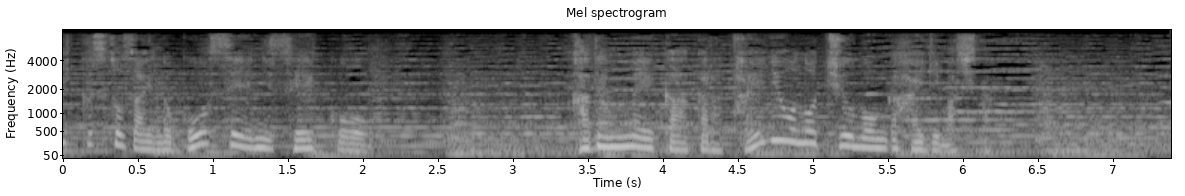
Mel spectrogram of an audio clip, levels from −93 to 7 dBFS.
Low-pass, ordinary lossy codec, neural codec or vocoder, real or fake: 7.2 kHz; MP3, 32 kbps; none; real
